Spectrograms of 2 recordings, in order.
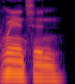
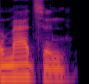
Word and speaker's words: Manson: It was Mark Manson, or Madsen. I think Manson is how you say it.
